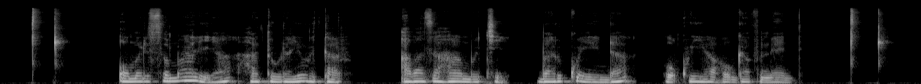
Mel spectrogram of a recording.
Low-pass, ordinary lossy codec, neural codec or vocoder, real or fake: 14.4 kHz; none; codec, 44.1 kHz, 7.8 kbps, Pupu-Codec; fake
